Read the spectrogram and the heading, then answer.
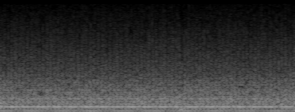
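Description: A steady, low rumbling drone with a constant engine hum inside a moving car while driving home from work, continuous and even in loudness with no voices.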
